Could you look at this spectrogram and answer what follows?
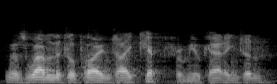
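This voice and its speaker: An actor in a radio play playing a smugly genial crooked bank manager, urbane, patronising and unruffled. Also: male voice, low voice, steady tone, moderate pace, lightly acted. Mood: smooth, patronising. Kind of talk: radio drama acting. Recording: dull, muffled radio recording.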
